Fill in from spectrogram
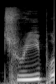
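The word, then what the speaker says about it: Trepe: Ist mir egal, ob ihr sie vielleicht Treep oder sowas aussprecht, für mich ist es Quistes Treppe.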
